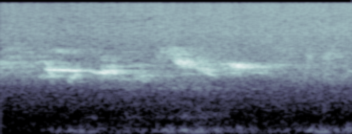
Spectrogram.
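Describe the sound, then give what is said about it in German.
Blackbird alarm calls: a few short, high, thin notes over a quiet, low rumble, faint and spaced unevenly across the brief stretch. “Warnrufe aus der gleichen Stelle im Hotspot, da hat die Amsel gehört”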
